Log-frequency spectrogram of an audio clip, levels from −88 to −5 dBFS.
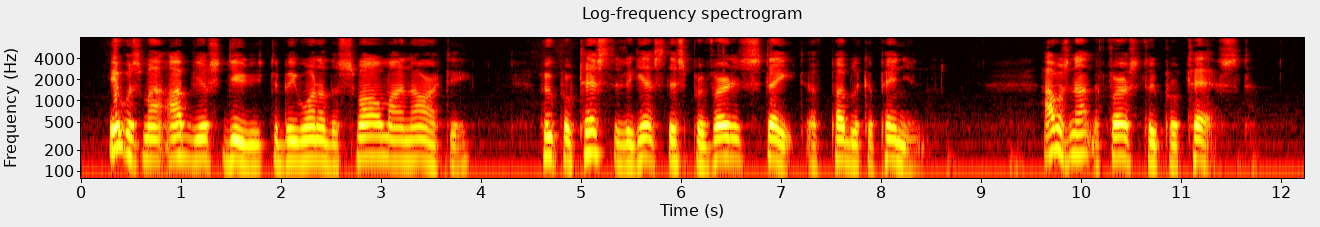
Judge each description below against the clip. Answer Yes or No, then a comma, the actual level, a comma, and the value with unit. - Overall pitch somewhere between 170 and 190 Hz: No, low, 135 Hz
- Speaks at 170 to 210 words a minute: No, slow, 135 wpm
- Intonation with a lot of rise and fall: No, average, 4.0 semitones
